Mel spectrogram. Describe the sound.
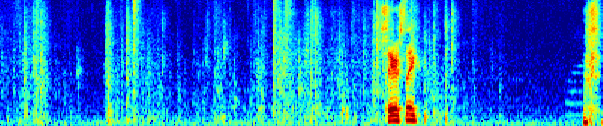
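Scattered soft knocks, taps and clunks of a cat walking across objects, irregular and fairly quiet, with a short spoken exclamation breaking in midway and a sharper bump near the end.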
